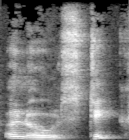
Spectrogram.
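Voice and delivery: put-on "An old stick" langsam mit englischem Akzent; englischer Akzent. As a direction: sprich "An old stick" wie ein Engländer, langsam. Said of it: "sagte die Rakete nun ganz fremdländisch". ("An old stick" mit englischem Akzent, langsam)

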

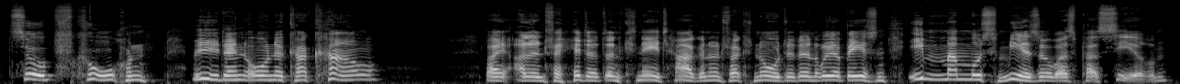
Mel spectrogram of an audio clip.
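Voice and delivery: loud, high-pitched wail of dismay; horrified howl. A narrator's reading. Puh discovering he has no cocoa, horrified howl. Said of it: "als Puh entsetzt aufheulte".

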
